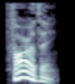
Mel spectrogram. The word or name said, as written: farthing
